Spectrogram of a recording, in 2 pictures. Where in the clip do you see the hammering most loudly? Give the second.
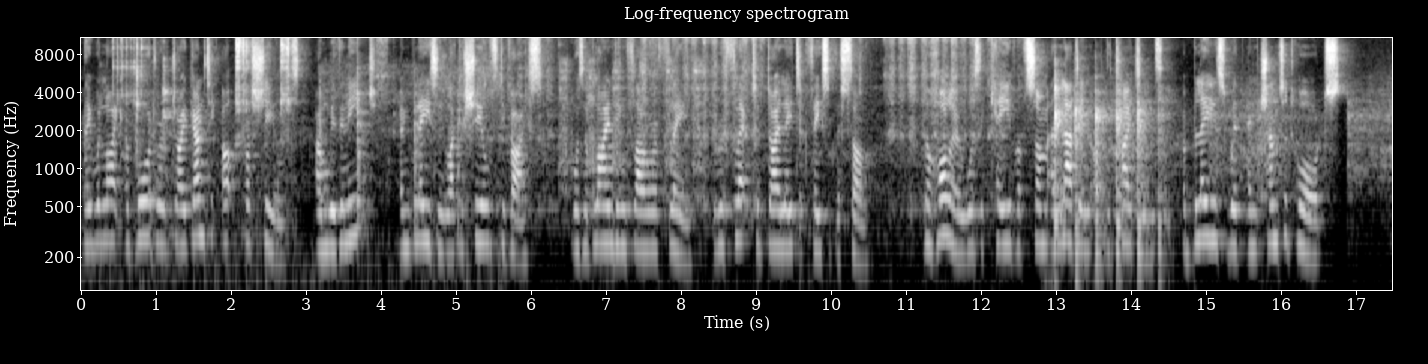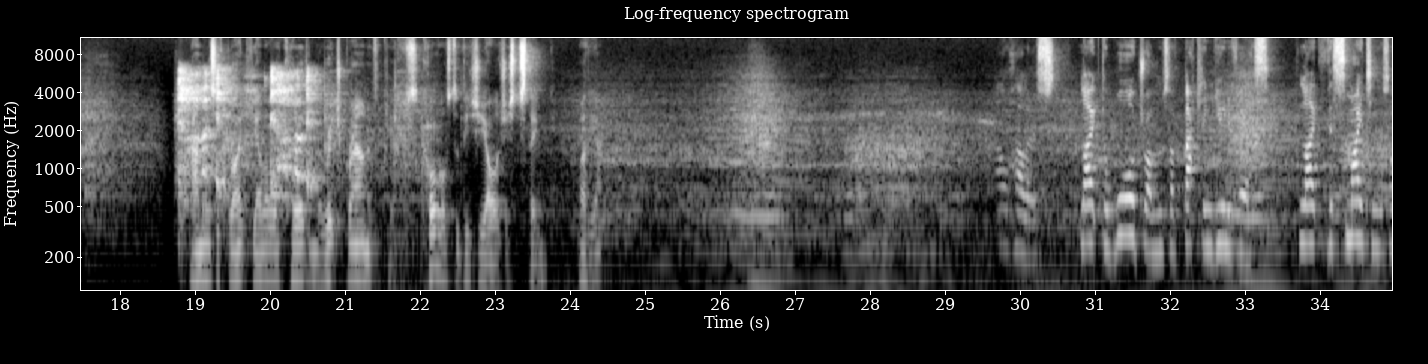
14 s.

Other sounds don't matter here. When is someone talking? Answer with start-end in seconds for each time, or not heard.
0.0-10.6, 11.2-16.9, 18.9-24.4, 29.7-34.9.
